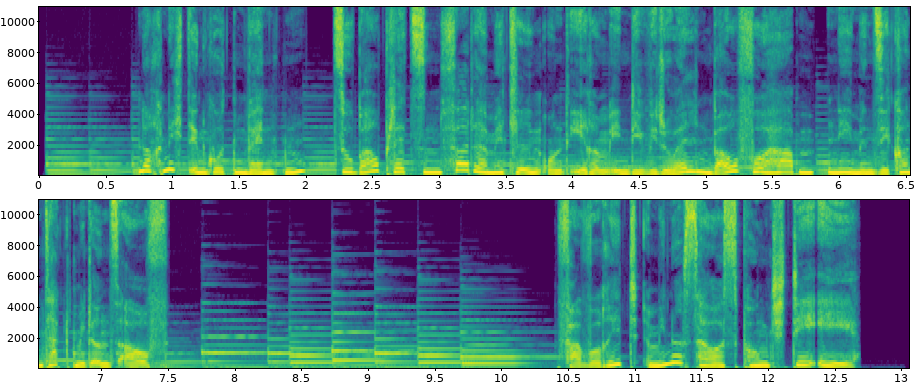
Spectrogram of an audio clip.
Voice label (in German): Massivhaus Funkspot, Radio; FAVORIT; hellwegradio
